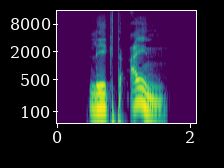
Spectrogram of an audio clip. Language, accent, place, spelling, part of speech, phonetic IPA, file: German, Germany, Berlin, legt ein, verb, [ˌleːkt ˈaɪ̯n], De-legt ein.ogg
- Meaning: inflection of einlegen: 1. second-person plural present 2. third-person singular present 3. plural imperative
